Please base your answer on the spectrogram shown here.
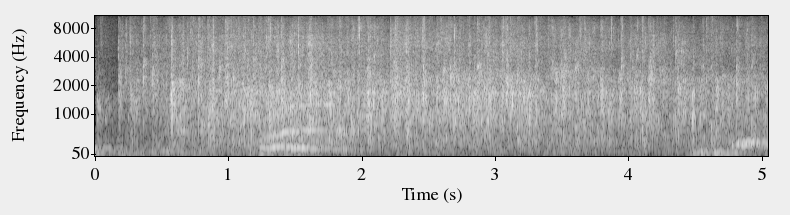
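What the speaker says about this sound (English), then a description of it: "a round of applause for them" Sustained applause from a crowd at a benefit auction event, steady dense clapping filling the whole stretch, with a brief voice at the start.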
